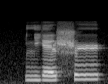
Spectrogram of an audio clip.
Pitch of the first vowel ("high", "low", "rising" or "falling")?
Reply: rising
